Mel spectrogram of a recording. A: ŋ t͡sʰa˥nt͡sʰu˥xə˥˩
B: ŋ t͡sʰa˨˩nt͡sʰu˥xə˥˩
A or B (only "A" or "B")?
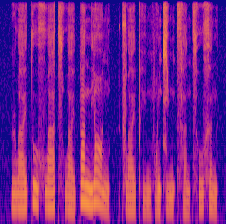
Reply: B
